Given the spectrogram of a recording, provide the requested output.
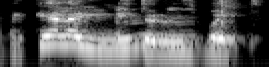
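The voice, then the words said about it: St. Croix island accent. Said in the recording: “she's an island woman. She was from St. Croix, so she also had the accent.”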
